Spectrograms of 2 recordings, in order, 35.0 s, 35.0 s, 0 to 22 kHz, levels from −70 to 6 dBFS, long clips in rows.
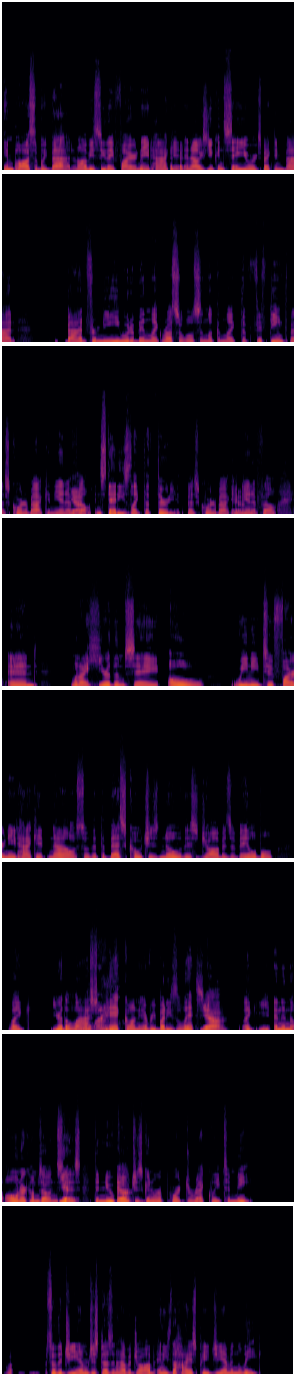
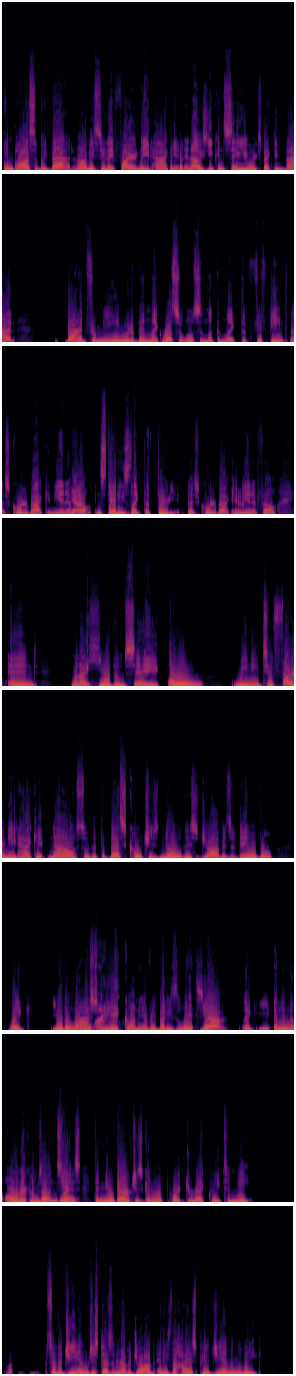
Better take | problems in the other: first | distortion; heavy; 16% of the sound clipped

